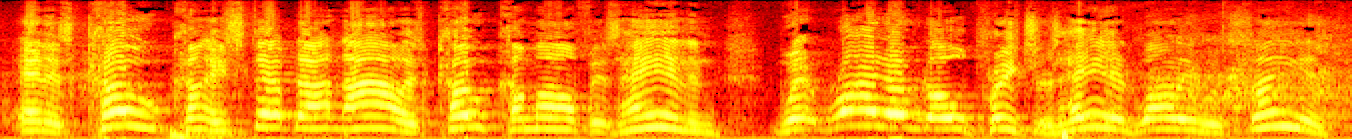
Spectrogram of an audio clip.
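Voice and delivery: high, excited revival storytelling; fired-up country preacher; full-force preaching. Real, not acted. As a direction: preach the tale with mounting excitement, pitched high.

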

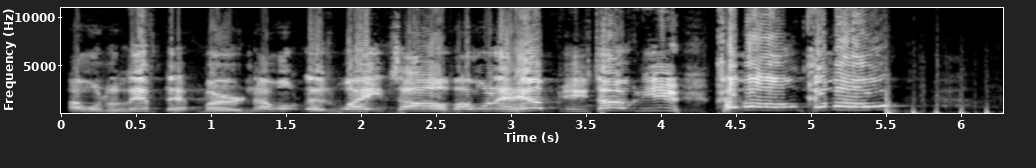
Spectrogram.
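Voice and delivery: loud, rising plea building to a shout; preacher voicing an insistent divine appeal; Holy Spirit urging. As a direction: call them forward with mounting force. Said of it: "the Holy Spirit said".

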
